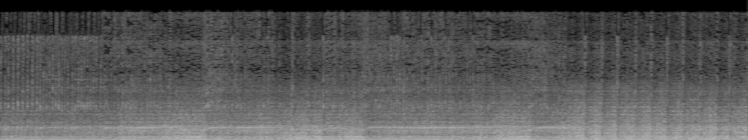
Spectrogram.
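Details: Toro Snow Commander two-stroke snow thrower, after fresh fuel, reconnected fuel line, choke and primes: catches and idles on its own with a slightly wavering rising-and-falling buzz; old fuel suspected as the main problem; later stalled from faulty ignition switch.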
